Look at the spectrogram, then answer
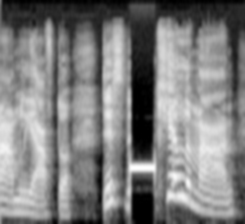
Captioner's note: beep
